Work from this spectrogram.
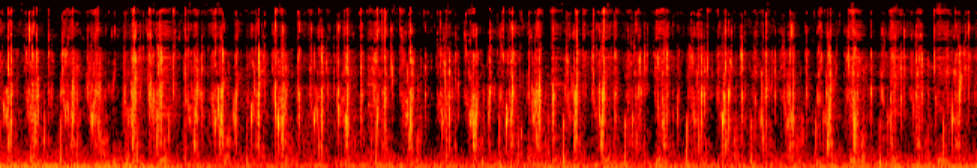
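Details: Toy poodle indoors eagerly drinking goat milk, a fast run of wet lapping clicks, roughly one or two per second, steady throughout with a low hum beneath.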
